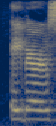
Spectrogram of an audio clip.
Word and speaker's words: Hebert's: There's a little kind of hole in the wall meat market called Hebert's Specialty Meats. That's spelled with an A, H-E.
